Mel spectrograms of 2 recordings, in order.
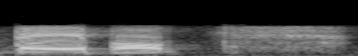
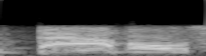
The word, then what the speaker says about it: Babel: Chris Putnam, Steve Quayle, Tom Horn are right back at the Tower of Babel, or Babel. Some people pronounce it one way, some pronounce it the other.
